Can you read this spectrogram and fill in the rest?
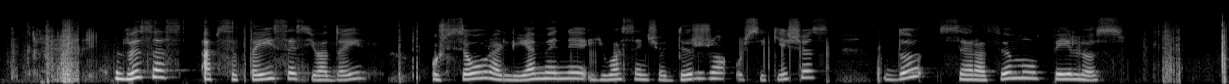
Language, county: Lithuanian, Klaipėda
